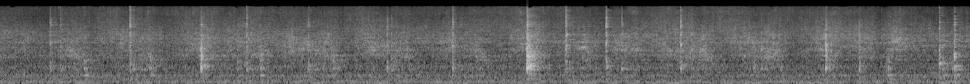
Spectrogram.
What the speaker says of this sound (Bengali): এবার আলুর সাথে মশলাটাকে ভালো করে কষানোর পরে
